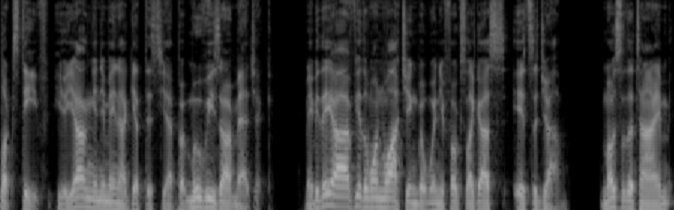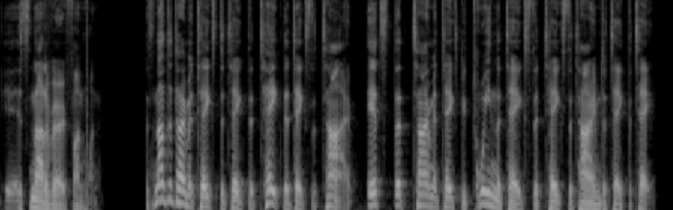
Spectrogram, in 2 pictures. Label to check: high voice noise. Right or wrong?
Wrong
